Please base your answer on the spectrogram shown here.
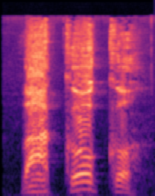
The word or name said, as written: vacoco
